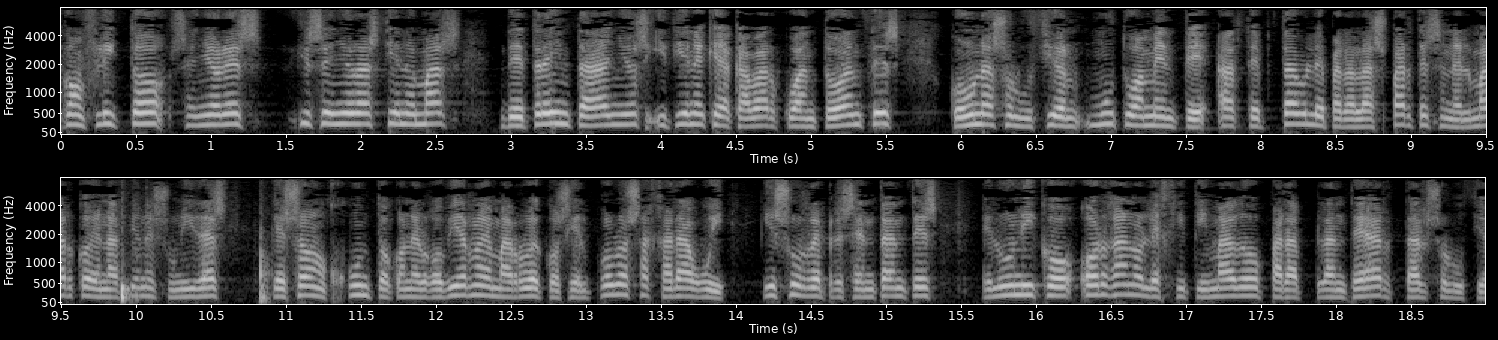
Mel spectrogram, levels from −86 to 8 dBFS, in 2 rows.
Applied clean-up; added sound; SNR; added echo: neural mask model RNNoise.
